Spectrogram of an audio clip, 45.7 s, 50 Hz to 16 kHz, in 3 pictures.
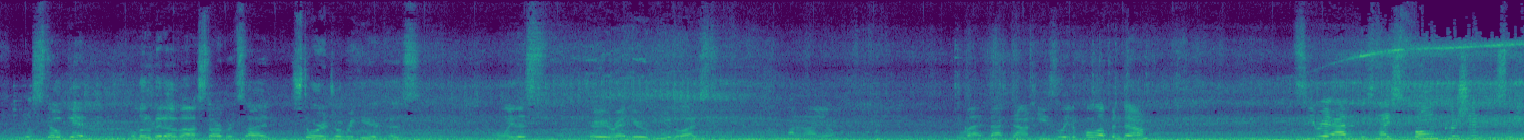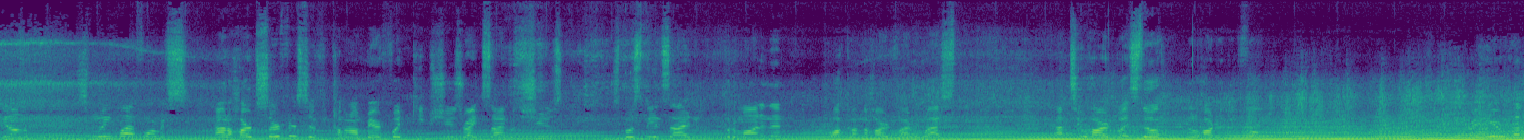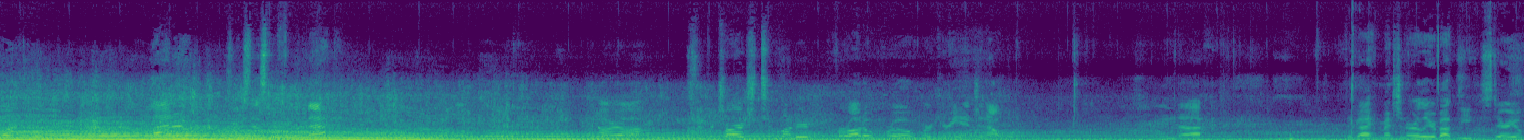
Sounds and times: Propeller, airscrew: 0.0s - 45.7s.

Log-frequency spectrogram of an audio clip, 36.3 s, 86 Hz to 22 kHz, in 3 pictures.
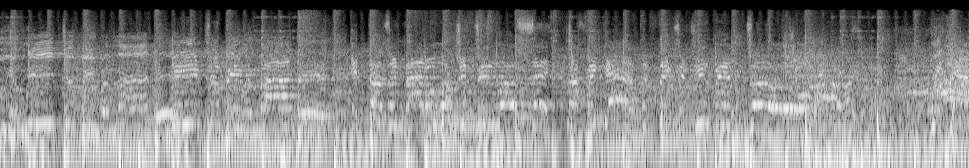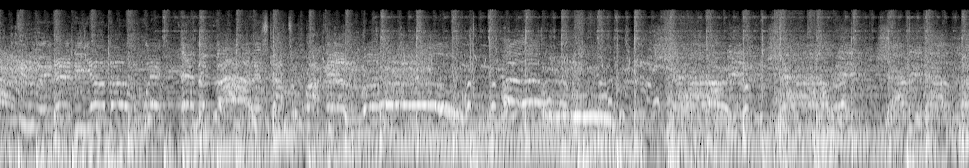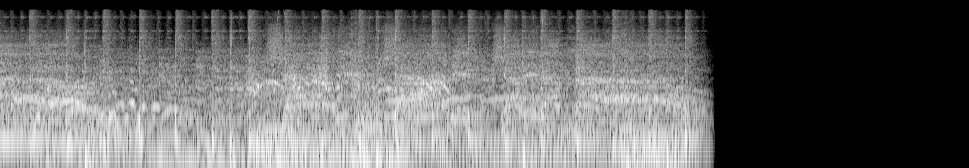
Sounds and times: Music: 0.0s - 33.2s.

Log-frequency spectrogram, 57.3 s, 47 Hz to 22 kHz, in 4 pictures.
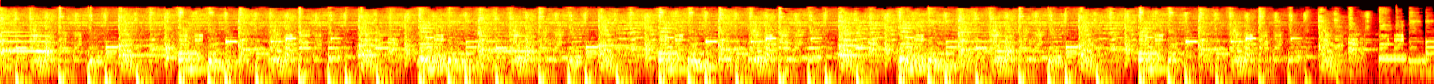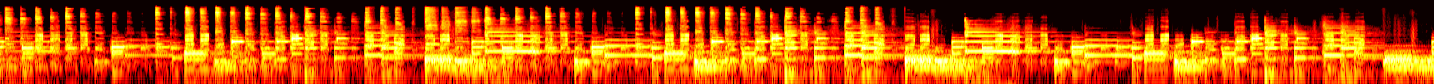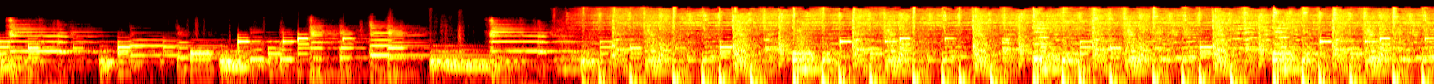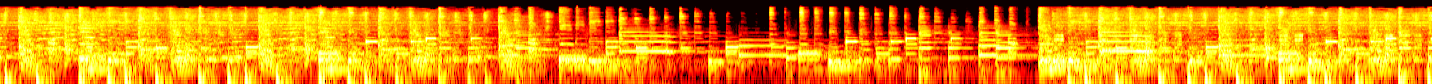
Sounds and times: Music: 0.0s - 57.3s.

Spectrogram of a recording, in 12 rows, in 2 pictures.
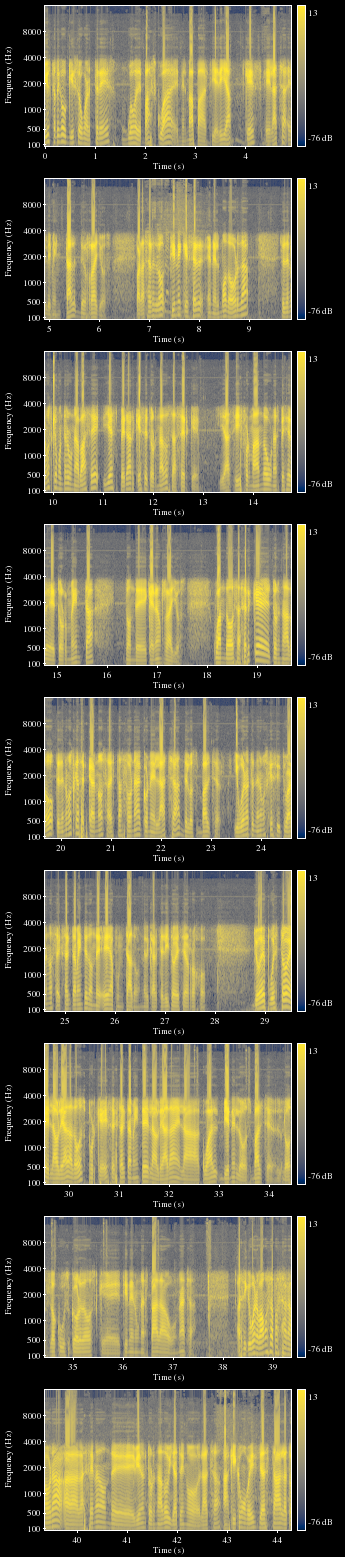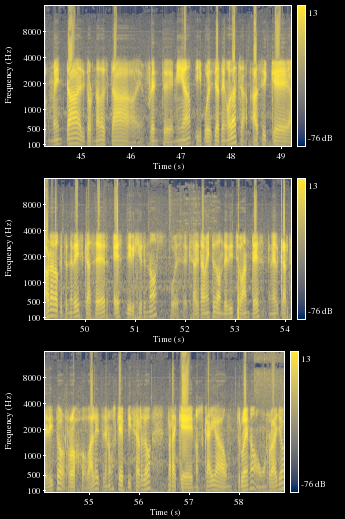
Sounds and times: Speech: 0.0s - 15.8s, 16.4s - 27.9s, 28.7s - 37.5s, 38.2s - 58.9s.

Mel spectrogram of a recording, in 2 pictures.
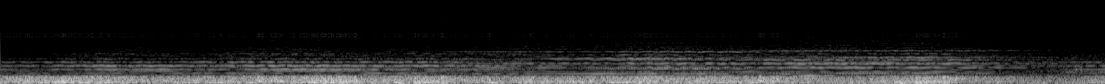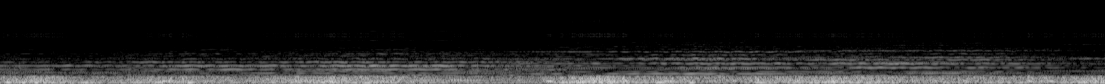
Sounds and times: Music: 0.0s - 22.1s.

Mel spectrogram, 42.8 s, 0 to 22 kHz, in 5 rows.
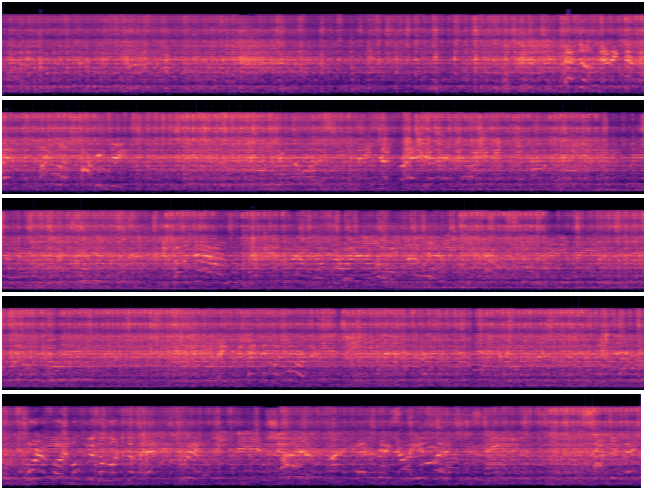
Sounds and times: Music: 0.0s - 42.7s
Speech: 7.4s - 10.4s, 11.6s - 27.0s, 28.1s - 33.0s, 33.6s - 41.4s, 42.0s - 42.7s.

